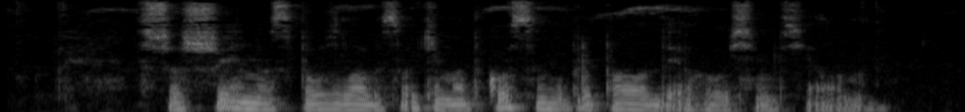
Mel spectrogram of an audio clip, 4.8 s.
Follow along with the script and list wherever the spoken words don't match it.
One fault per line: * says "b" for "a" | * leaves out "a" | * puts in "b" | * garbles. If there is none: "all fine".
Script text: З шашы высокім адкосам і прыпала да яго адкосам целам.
* puts in "яна спаўзла"
* says "ўсім" for "адкосам"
